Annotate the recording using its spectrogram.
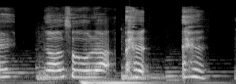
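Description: A cartoon character's voice speaks a short questioning line over background music with a steady low bass. It is followed by a rasping, cough-like sound in the second half.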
